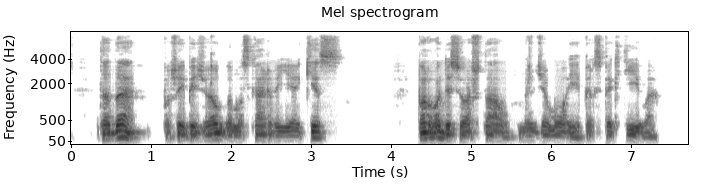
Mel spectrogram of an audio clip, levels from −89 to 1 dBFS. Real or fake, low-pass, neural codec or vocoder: real; 7.2 kHz; none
